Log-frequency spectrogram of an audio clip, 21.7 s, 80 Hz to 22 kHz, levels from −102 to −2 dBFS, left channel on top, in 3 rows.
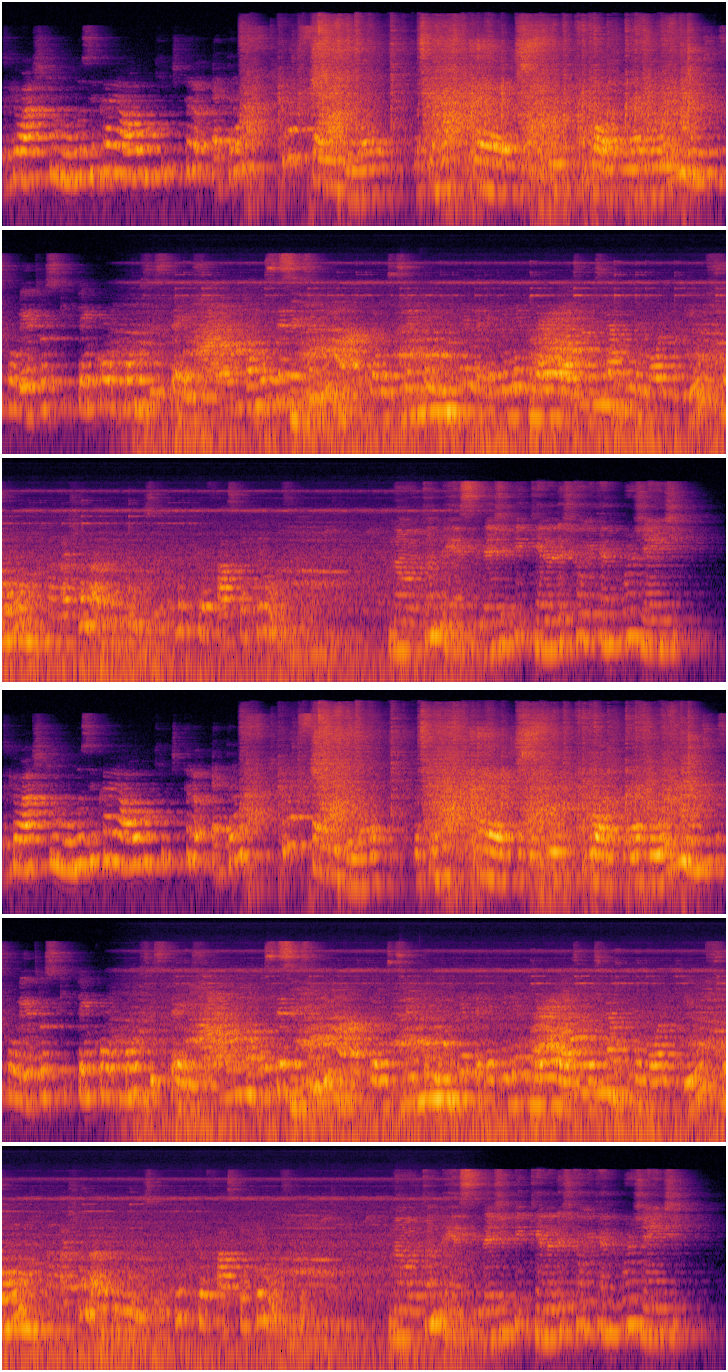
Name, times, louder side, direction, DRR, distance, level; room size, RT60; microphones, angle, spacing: voice 1, 0.0-2.5 2.8-3.8 4.1-9.4 9.7-17.5, right 1 dB, 35° right, -6 dB, 0.7 m, -27 dB
sound 1, 2.4-6.9, left 1 dB, 30° left, 1.2 m, -28 dB
Growling / Cricket, 8.3-19.3, right 2 dB, 75° right, 0.5 m, -30 dB
sound 2, 8.5-16.4, left 1 dB, 60° left, 0.4 m, -40 dB
voice 2, 10.1-10.7 18.3-21.2, equal, 5° right, -9 dB, 0.3 m, -31 dB
2.4 x 2.1 x 2.8 m, 1.0 s
head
